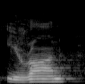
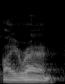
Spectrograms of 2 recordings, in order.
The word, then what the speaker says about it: Iran: First of all, you say you support the Iranian people, but you're pronouncing our country's name wrong. Our country is named Iran, not Iran.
